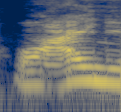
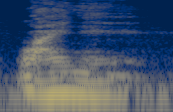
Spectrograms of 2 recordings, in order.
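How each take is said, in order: First: It is said loudly and flatly, without feeling. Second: It is said softly with tender feeling. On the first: The speaker calls it wrong. "이렇게 크게 귀에다 대고 그냥 아이니 해야 되느냐? 아니죠" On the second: The speaker calls it right. "와이니 이렇게 감정을 좀"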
